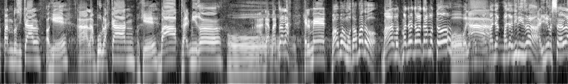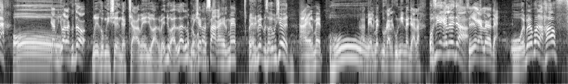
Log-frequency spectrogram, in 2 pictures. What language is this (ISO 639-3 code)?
msa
